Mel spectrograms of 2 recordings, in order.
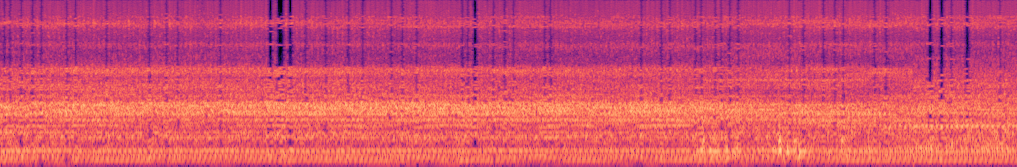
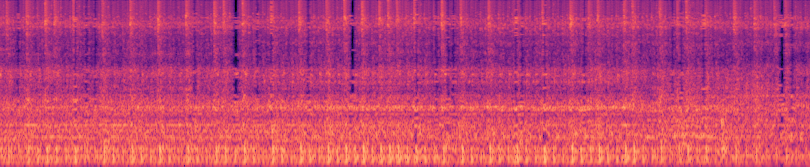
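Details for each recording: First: Generator small engine on petrol, choke off, before load added, run until fuel runs out: steady even buzzy run, no misses or surging at constant speed; normal running. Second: Generator on gas fed through regulator to carburetor, small bottle very cold with too little tank pressure, choke closed to keep running: uneven lumpy running with irregular beat never settling; fuel starvation from low gas pressure, bigger bottle needed.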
